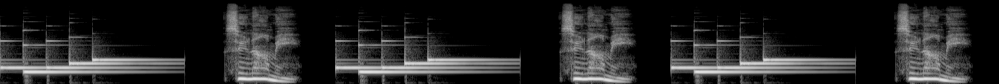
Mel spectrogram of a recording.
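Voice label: translated tsunami English; iOS Sounds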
